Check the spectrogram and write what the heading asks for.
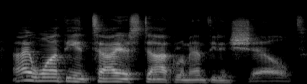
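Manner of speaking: slow, loud bossy order; demanding. Acted. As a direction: lay down the order word by word. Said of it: "Ray demanded".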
